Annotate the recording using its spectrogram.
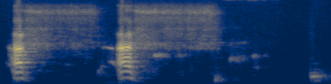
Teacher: Gigi di atas sama bibir dari bawah, tekan, harus tekan.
